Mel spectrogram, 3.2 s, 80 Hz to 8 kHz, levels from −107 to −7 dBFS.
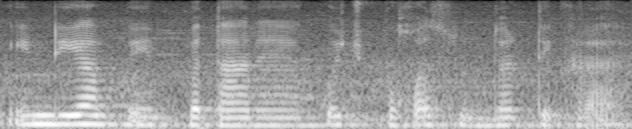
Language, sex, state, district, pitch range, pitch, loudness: Hindi, female, Gujarat, Gandhinagar, 175-190 Hz, 180 Hz, -16 LUFS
